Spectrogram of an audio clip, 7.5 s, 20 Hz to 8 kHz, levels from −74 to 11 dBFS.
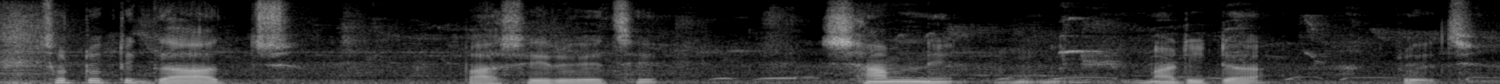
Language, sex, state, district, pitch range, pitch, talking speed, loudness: Bengali, male, West Bengal, Alipurduar, 120-170 Hz, 140 Hz, 65 wpm, -21 LUFS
